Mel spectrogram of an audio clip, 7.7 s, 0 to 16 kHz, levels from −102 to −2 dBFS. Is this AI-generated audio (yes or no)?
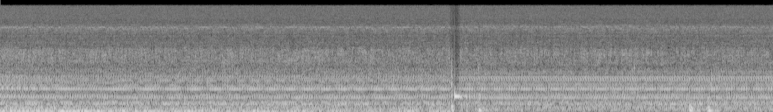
no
